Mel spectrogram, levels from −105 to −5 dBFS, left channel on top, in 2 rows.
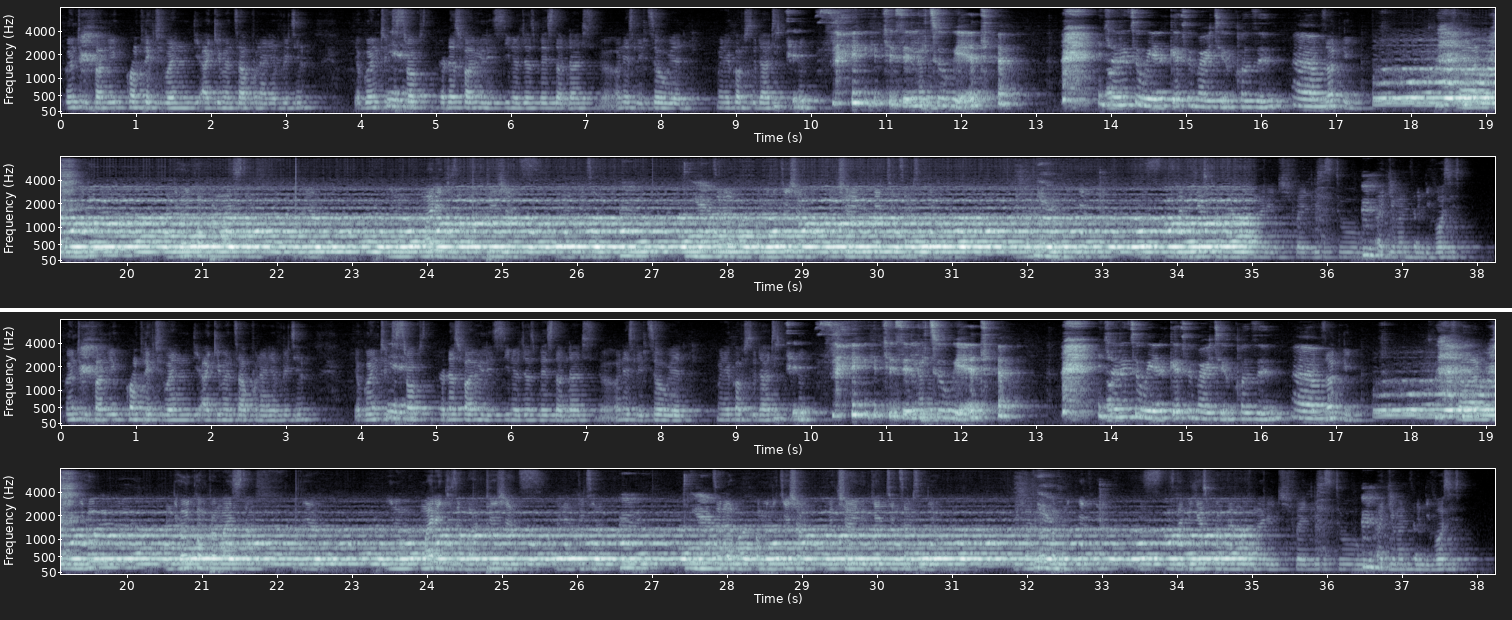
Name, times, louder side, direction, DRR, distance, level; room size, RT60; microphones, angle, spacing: voice 1, 0.1-3.3 3.9-4.7 5.1-8.3 8.8-9.6 9.8-9.9 11.4-11.6 13.9-14.0 16.7-17.2 18.6-20.2 20.5-21.8 22.3-22.6 23.4-25.4 25.7-26.4 27.9-31.1 31.8-33.1 33.4-37.8, equal, 30° right, 1 dB, 1.7 m, -34 dB
voice 2, 4.3-4.7 9.5-12.7 13.3-17.0 18.3-19.4 26.6-27.1 27.4-28.0 30.3-30.6 31.8-32.5 35.8-36.0 36.5-36.8, equal, 10° right, -1 dB, 1.6 m, -31 dB
sound 1, 17.5-35.1, left 4 dB, 85° left, 0.5 m, -18 dB
10.5 x 6.7 x 6.0 m, 0.85 s
head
